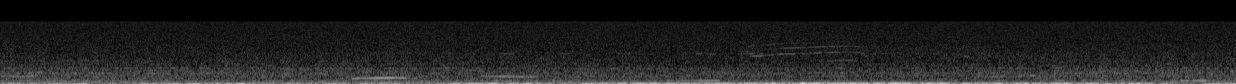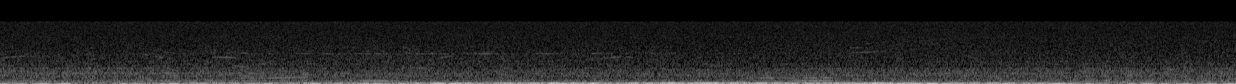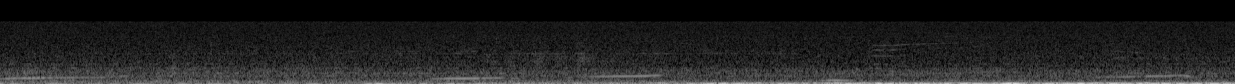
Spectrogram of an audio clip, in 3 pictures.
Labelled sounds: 7.5	8.6	humpback whale, 1.0 to 2.6 kHz
12.3	12.6	humpback whale, 1.2 to 1.4 kHz
14.5	14.8	humpback whale, 1.3 to 1.4 kHz
18.3	18.6	humpback whale, 1.2 to 1.4 kHz
20.9	21.2	humpback whale, 1.7 to 1.8 kHz
33.4	34.1	humpback whale, 2.3 to 2.6 kHz

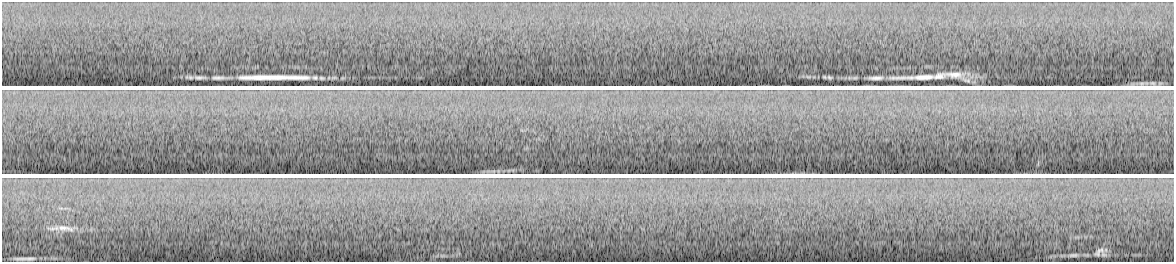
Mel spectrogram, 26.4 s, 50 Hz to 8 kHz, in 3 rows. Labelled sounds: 17.9	18.2	humpback whale, 1.1 to 1.4 kHz

